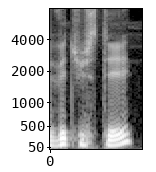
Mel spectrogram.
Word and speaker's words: vétusté: Ensuite, alors là, on a vétuste ou vétusté, hein, c'est le nom féminin, on peut le prononcer on peut le prononcer vétusté.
